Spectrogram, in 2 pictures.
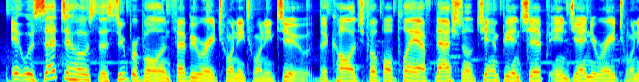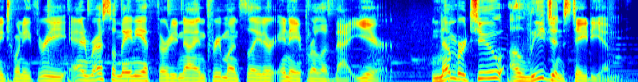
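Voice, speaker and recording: A man's voice: medium pitch, animated, a little fast, a little mellow. A man reading a scripted top ten countdown, lifting his voice on each new number and reading the facts evenly. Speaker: narrator of a top ten list channel. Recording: voice-over with faint background music.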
